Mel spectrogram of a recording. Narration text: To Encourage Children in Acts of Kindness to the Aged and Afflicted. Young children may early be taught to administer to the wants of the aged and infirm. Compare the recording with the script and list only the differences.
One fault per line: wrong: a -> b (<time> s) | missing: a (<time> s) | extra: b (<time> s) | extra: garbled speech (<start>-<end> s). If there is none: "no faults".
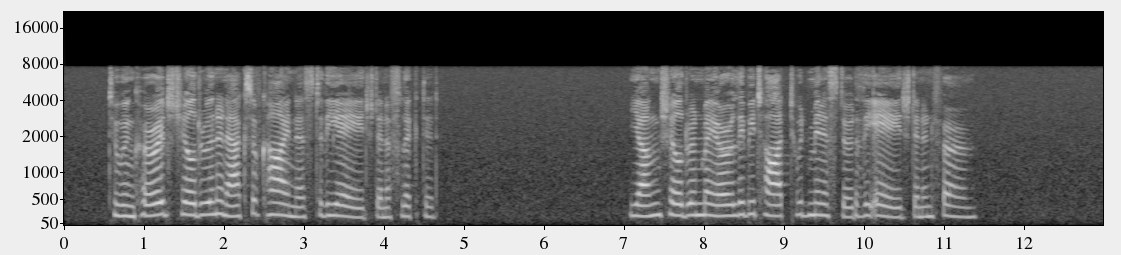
missing: to the wants (9.8 s)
